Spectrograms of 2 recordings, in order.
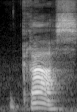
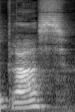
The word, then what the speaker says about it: Grasse: Have any of you been to Grasse? g r a s s e. The French pronounce it Grasse. Uh some Americans call it grass.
